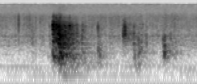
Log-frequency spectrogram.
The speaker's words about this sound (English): letting himself in noisily and slamming the door after him.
